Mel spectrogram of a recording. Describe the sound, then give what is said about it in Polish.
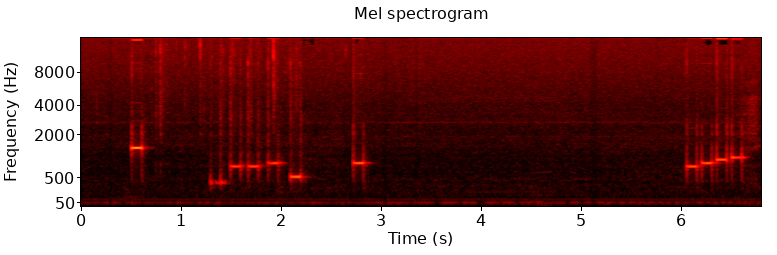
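A string of short DTMF tones from a microphone keypad beeps in quick, uneven bursts, followed after a pause by a brief rising three-tone sequence signalling connection to a room in the Wireless-X system. No one speaks, and a low hum runs underneath. “ponieważ ja już byłem połączony z systemem Wireless X, ten dźwięk trójtonowy sygnalizujący połączenie do konkretnego roomu był o dużo wyższej częstotliwości.”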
